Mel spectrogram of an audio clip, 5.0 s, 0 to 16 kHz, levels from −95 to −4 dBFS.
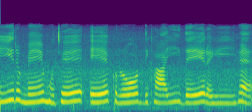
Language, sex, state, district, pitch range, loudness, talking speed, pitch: Hindi, female, Madhya Pradesh, Katni, 220-255 Hz, -13 LUFS, 105 wpm, 240 Hz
